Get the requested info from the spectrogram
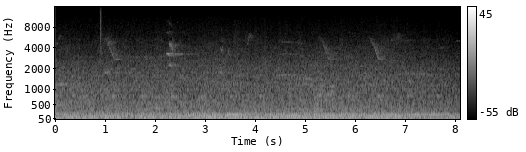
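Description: Birds calling with short, high, downward-sliding notes about five times, over a steady low rumble.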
